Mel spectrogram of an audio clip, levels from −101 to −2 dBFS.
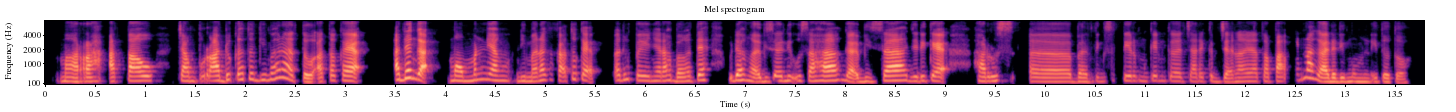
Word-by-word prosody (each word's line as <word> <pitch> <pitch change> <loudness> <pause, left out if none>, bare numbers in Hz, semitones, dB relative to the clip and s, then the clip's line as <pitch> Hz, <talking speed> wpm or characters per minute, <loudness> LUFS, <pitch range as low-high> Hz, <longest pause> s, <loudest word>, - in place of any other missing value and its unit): marah, 190 0 +1
atau 210 +3 +4 0.2
campur 210 0 0
aduk, 225 +4 +4
atau 290 - -5
gimana 285 +8 0
tuh? 165 -2 +1
Atau 235 0 -3
kayak 230 - +6 0.3
ada - - +6
nggak 440 +6 +7 0.2
momen 225 +5 0
yang 235 -2 +2
di 205 -1 -7
mana, 195 +5 0
Kakak, 255 +1 -3
tuh 290 - -7
kayak 265 +5 -2 0.2
aduh 270 +4 -4
pengen 220 -3 -4
nyerah 215 +2 -1
banget 195 +1 -3
deh - - -11 0.2
udah 245 - +3
nggak 185 -7 -1
bisa 185 - -5
nih 220 - -4
usaha, 220 +2 +4
nggak 205 -8 0
bisa 225 +6 +5
jadi 200 +1 -4
kayak 205 -3 +3 0.3
harus, 205 +2 -2 0.3
eee, 180 -1 -1
banting 180 +1 -7
setir 225 +1 -7
mungkin 215 +1 -11
ke 200 -2 -7
cari 190 0 -9
kerjaan 175 0 -6
lain 195 +1 -4
atau 195 0 -7
apa, - - -1
pernah 345 +8 -1
nggak 180 - +4
ada - - -5
di 180 - -1
momen 175 -1 -5
itu 170 -1 -6
tuh? 145 0 -10
210 Hz, 220 wpm, -23 LUFS, 185-230 Hz, 0.3 s, nggak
